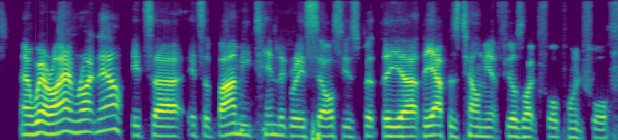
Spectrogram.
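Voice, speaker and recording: A man with an Australian accent talks at a fairly quick pace, hardly pausing, in a bright, sharp tone. The recording is very clean and dry, close with no echo, against a silent background. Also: fairly high pitch for a man, ordinary pitch variation. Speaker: podcast host. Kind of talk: interview podcast.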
